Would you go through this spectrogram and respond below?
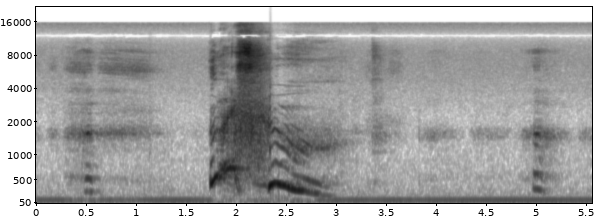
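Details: Person sneezing repeatedly from a tickling nose, with runny nose, watering eyes and sore throat: one loud sneeze, a sharp inhaled catch then a forceful burst with falling voiced tail, over room hum.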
